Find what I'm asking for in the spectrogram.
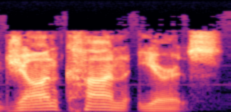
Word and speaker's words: Conyers: That's right, John Conyers, emphasis on the first syllable.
